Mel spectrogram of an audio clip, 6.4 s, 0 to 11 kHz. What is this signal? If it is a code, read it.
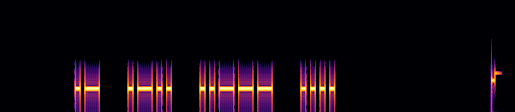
Morse code, heard as a keyed tone, about 20 wpm, spaced as for 14 wpm, 700 Hz. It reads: AL2H
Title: 193 Lesson 31g - Letter v - Call Signs 20wpm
